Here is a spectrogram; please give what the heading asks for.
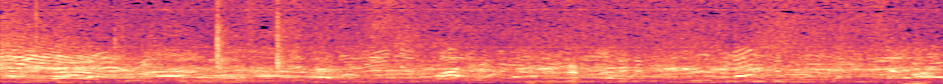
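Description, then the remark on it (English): Steady crowd chatter, including many kids, fills a stadium at a BYU versus San Francisco soccer match at night, a dense babble of many overlapping voices with occasional brighter shouts, holding at an even, moderate level throughout with no single voice standing out. “As we mentioned, a really nice crowd here tonight.”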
